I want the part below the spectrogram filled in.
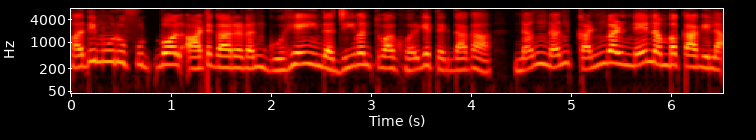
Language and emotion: Kannada, surprised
